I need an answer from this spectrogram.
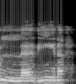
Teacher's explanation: اللام من أحرف التوسط ليست رخوة · الذين لا تمسك اللام، لا تطل زمنها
